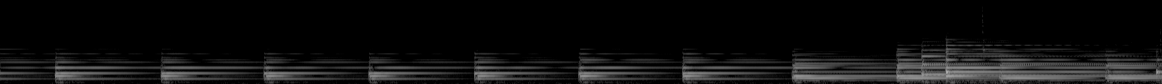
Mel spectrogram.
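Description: Background piano music: the same chord struck about once a second and left to fade, with fuller chords and higher notes joining about eight seconds in.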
